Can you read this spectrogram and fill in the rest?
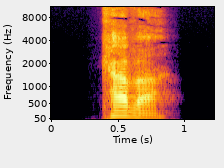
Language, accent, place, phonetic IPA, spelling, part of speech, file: German, Germany, Berlin, [ˈkavɐ], Cover, noun, De-Cover.ogg
- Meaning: 1. cover version, cover song 2. cover (front of a CD, DVD or magazine)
